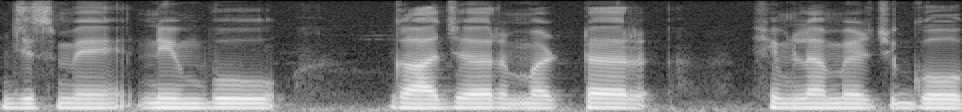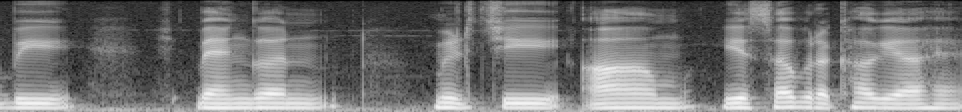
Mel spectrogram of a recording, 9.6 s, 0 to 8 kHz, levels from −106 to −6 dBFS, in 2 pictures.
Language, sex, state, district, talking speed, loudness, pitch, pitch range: Hindi, male, Delhi, New Delhi, 95 wpm, -15 LUFS, 120 Hz, 115-120 Hz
